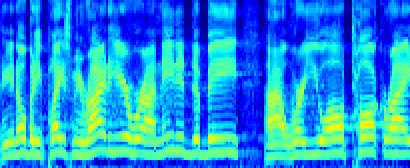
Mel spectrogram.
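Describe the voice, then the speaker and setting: Speaking at a fairly quick pace, a man with a Southern US accent talks in a high pitch. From US South. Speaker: pastor. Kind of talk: sermon. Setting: church. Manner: animated.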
